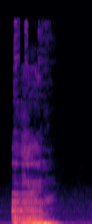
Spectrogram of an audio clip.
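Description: One short, rough, rasping burst of throat clearing lasting under a second in a quiet room.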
